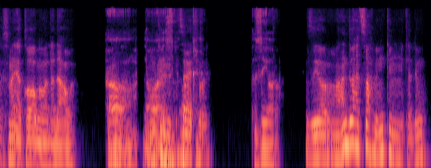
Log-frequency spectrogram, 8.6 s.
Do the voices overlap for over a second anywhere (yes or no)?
yes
